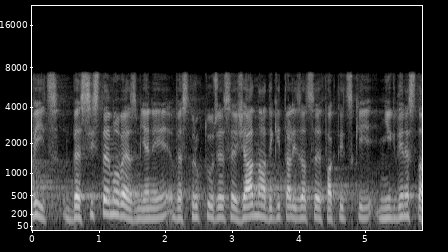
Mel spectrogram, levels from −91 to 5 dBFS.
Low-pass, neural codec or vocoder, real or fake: 7.2 kHz; vocoder, 44.1 kHz, 128 mel bands every 256 samples, BigVGAN v2; fake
